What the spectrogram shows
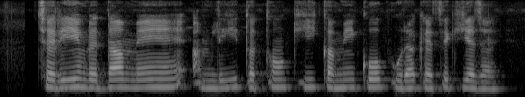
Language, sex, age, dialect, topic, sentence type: Hindi, female, 25-30, Awadhi Bundeli, agriculture, question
